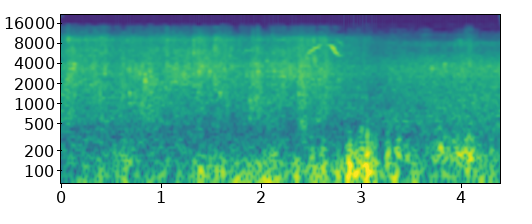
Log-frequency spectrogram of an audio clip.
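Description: Wind buffeting the camera microphone: a low, gusting rumble that swells about three seconds in. A faint, brief high chirp sounds near the middle.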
